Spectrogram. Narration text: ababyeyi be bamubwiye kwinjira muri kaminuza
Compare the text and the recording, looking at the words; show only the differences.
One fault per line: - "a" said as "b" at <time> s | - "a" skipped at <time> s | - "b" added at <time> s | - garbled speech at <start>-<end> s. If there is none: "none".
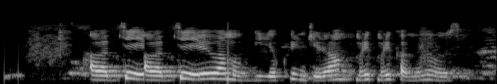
- "ababyeyi" added at 1.5 s
- "muri" added at 3.8 s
